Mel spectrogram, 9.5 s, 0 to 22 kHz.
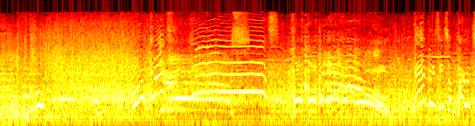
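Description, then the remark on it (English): A large crowd in Las Vegas cheers loudly and steadily as Travis Pastrana, riding an Indian Scout FTR-750 motorcycle, clears 52 crushed cars in the first jump of the evening, with high whoops, shouts and screams swelling through the middle and rising again toward the end. “Here's some audio from the first jump of the evening where he successfully cleared 52 crushed cars.”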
